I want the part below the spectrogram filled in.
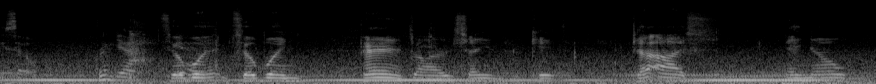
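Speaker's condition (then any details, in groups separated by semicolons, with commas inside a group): Cerebral palsy; from birth, wheelchair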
